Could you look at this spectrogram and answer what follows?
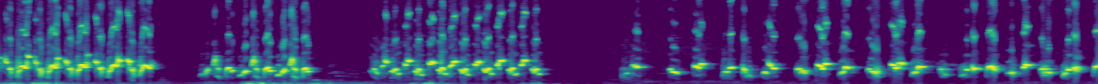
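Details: Sharp, forest-style song of a yellow-vented bulbul, used to spur other birds to reply. Three dense bursts of quick bubbling chatter over low rumbling, then a steadier series of separate bright chirps repeated about twice a second.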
